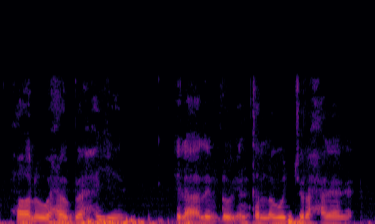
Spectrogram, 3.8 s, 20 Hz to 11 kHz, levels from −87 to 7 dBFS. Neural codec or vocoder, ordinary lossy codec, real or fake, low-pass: none; MP3, 48 kbps; real; 7.2 kHz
